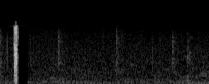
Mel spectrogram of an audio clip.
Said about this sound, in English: Listen to that ticking. That's fate counting what may be the last minute of our lives. As long as you can hear the ticking, you don't have to worry.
